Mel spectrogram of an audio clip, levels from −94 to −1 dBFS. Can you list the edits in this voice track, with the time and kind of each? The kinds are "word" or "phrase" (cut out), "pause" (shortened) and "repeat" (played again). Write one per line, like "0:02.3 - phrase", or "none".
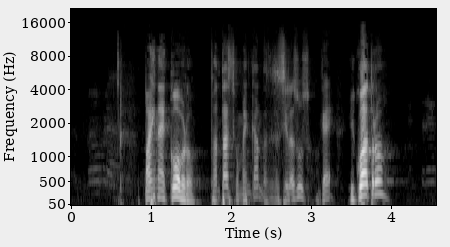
0:03.3 - pause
